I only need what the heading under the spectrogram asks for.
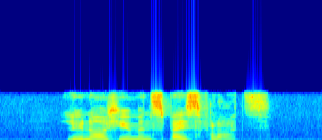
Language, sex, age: English, female, 19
